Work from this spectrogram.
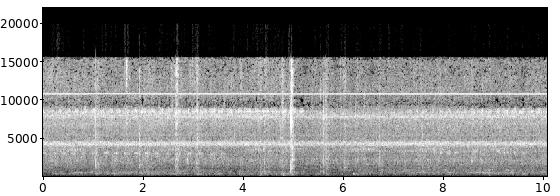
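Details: Nocturnal insects calling at night around a rice field hut during a camping trip: a steady, high-pitched drone held on two shrill pitches. Scattered clicks and knocks run through it, with a sharp crackle midway.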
